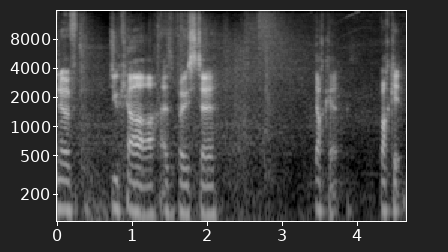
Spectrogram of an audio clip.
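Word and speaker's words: Ducat: duits yeah I used I used to say duits it's pronounced duar I've been I've been watching um recently I've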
